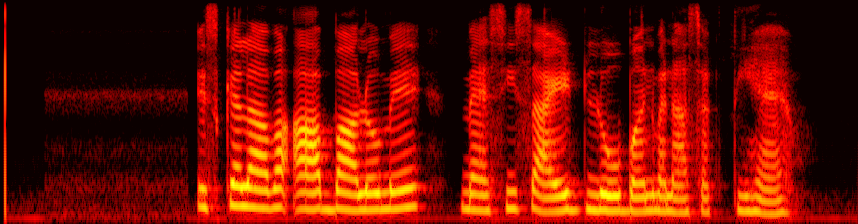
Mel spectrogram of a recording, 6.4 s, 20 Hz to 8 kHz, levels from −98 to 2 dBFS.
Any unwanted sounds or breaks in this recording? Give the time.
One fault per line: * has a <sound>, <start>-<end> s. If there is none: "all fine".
all fine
